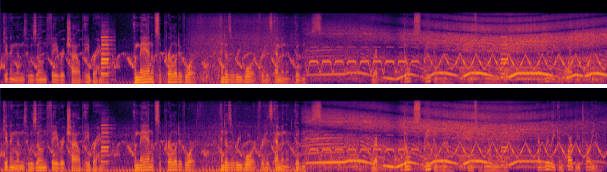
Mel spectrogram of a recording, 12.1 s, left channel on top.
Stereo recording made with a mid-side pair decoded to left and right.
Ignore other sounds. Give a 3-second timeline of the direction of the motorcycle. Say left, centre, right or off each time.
right, right, right, left.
